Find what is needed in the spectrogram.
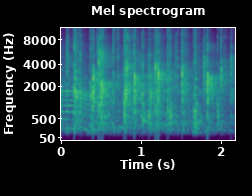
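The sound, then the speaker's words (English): Applause from an audience as a guest is called up at a live event: dense, rapid clapping that stays fairly even and loud throughout, with no voices over it. “Come on up, Jonathan. Give him a hand.”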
